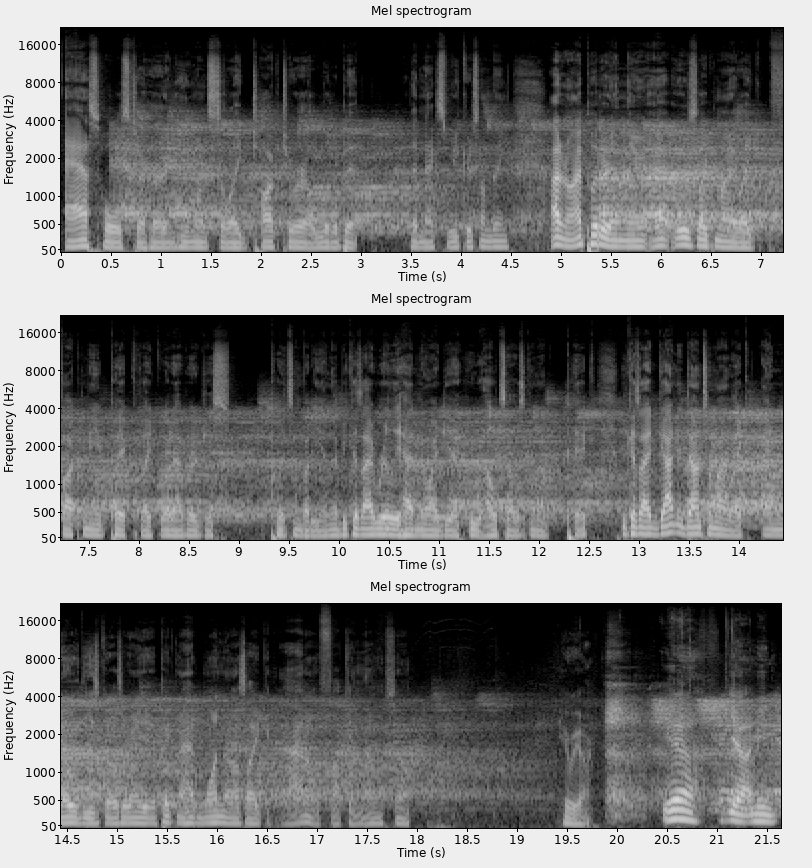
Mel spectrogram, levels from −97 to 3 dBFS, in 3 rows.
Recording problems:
echo of what is said; strong; throughout; 440 ms later, 6 dB below the speech

